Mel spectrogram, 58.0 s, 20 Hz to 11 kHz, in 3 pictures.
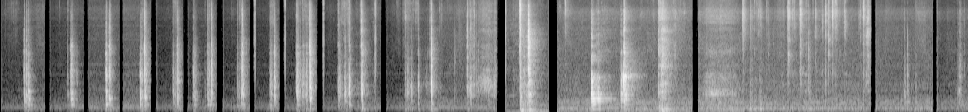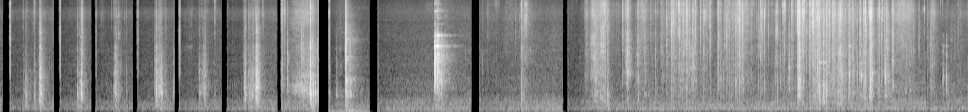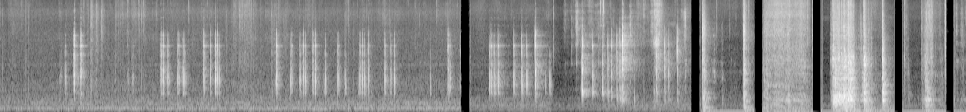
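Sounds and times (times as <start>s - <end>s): glass clink: 28.1s - 28.6s
packaging rustling and tearing: 31.0s - 38.1s
containers knocking and clicking: 41.4s - 43.3s, 44.2s - 53.2s.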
